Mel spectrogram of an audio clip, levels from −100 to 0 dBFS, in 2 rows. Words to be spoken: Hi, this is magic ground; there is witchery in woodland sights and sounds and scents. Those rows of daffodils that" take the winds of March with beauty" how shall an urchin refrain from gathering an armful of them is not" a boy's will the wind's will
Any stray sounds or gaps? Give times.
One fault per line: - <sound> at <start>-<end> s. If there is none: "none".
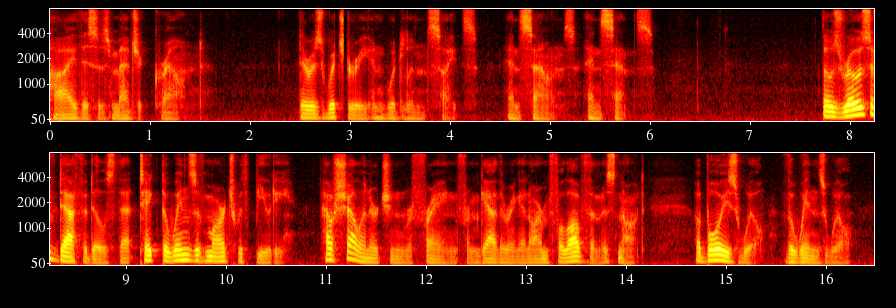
- dropout at 2.9-3.0 s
